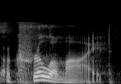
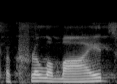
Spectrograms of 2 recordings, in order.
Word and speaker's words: acrylamide: And in vegetables, there's one particular one known as acrylamide. Some people pronounce it acrylamides with an S. It's not correct.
